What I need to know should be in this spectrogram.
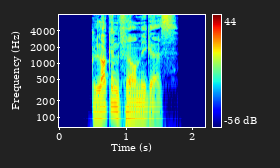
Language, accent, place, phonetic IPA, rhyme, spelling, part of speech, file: German, Germany, Berlin, [ˈɡlɔkn̩ˌfœʁmɪɡəs], -ɔkn̩fœʁmɪɡəs, glockenförmiges, adjective, De-glockenförmiges.ogg
- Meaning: strong/mixed nominative/accusative neuter singular of glockenförmig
